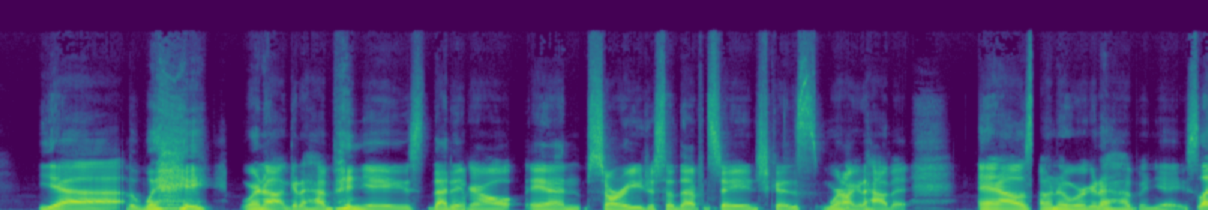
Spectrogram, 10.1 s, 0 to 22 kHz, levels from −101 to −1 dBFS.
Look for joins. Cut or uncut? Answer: cut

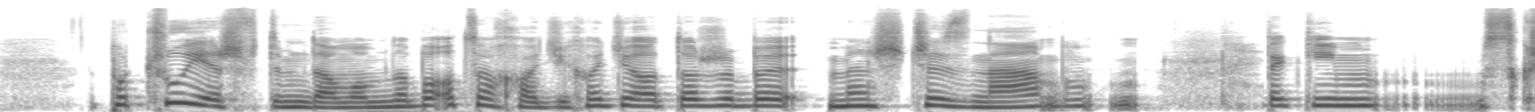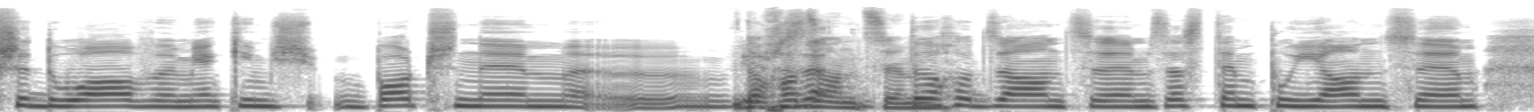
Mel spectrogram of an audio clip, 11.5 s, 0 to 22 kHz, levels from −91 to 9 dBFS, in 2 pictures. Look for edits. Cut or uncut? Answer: cut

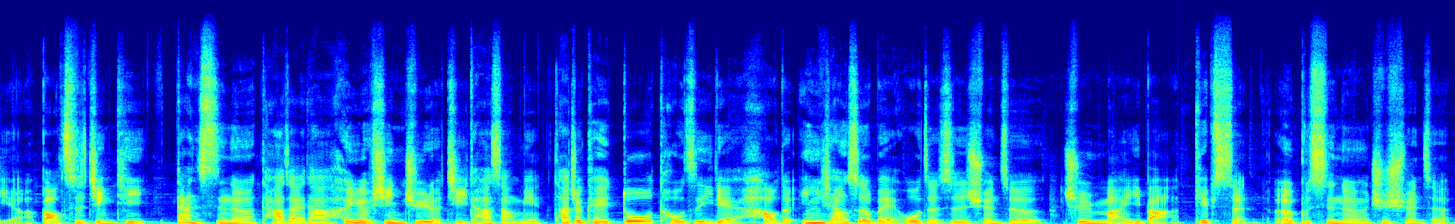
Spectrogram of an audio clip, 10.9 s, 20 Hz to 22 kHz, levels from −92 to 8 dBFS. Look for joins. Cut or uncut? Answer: uncut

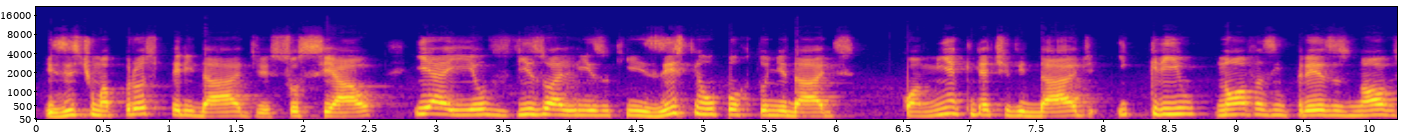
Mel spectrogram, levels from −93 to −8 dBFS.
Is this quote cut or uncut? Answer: uncut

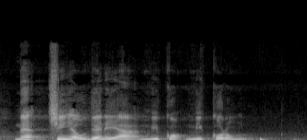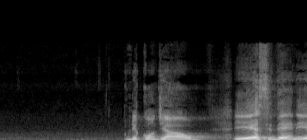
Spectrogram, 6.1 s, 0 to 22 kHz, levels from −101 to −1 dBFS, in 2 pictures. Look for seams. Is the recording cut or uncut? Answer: uncut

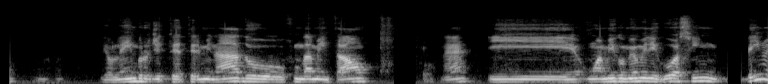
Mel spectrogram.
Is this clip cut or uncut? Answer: cut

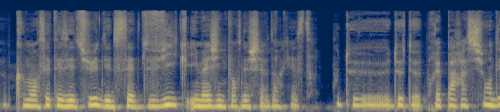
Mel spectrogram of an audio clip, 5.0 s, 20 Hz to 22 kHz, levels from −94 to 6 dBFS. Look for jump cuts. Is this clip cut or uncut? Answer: cut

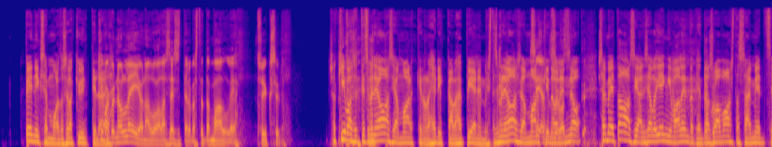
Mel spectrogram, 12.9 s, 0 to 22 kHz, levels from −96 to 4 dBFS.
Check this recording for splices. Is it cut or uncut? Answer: uncut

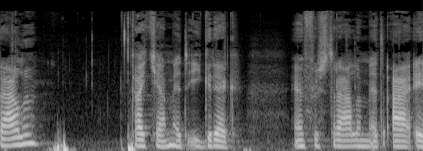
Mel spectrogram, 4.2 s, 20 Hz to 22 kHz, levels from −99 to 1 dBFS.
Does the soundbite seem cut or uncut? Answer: uncut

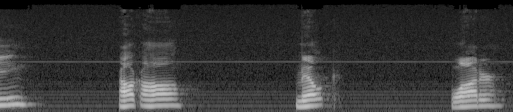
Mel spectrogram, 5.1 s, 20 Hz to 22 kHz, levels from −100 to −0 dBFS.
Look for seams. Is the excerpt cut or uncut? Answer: uncut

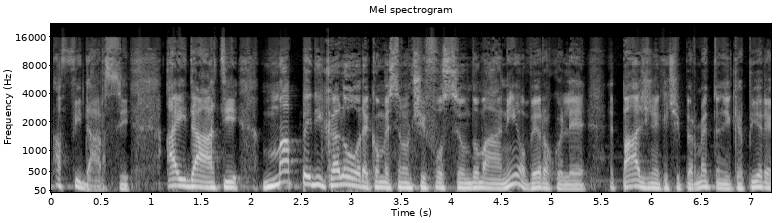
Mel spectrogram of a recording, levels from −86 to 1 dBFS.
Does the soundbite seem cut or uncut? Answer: uncut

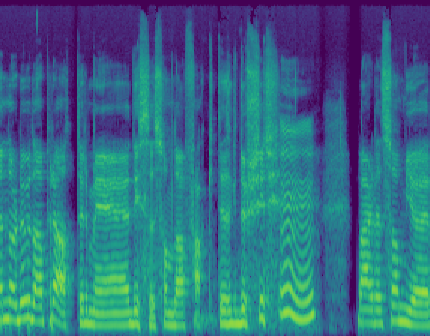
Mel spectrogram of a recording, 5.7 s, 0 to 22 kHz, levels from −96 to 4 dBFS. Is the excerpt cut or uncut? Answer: uncut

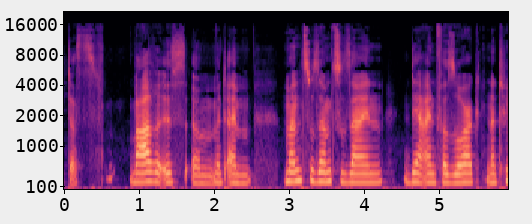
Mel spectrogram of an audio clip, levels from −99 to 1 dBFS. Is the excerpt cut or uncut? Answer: uncut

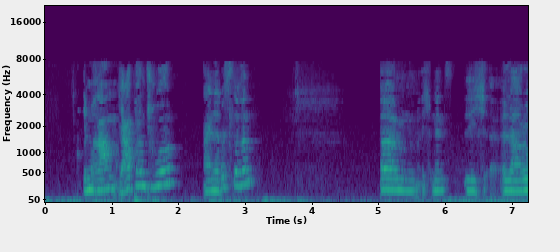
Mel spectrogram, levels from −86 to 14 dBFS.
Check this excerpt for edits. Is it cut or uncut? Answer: cut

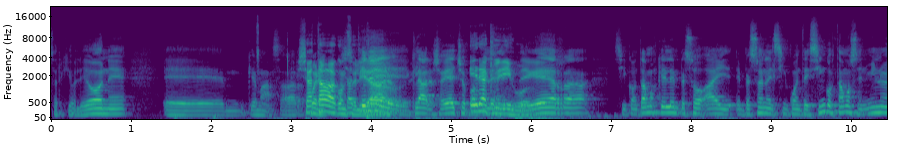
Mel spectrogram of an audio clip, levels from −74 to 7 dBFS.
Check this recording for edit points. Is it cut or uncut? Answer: uncut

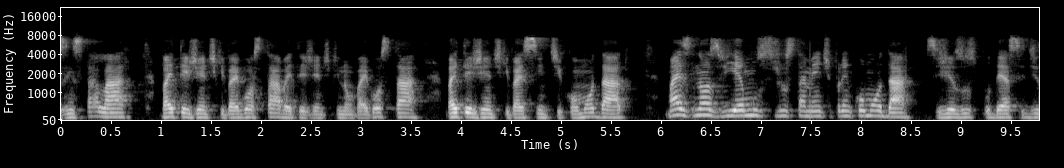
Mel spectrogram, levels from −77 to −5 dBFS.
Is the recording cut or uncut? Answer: uncut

